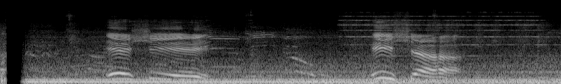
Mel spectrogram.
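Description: Children on a swinging ride shriek with excitement.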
